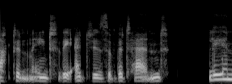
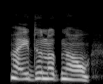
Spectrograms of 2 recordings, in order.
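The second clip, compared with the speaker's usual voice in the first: sullen; 7 semitones higher, 4 dB louder than usual. A narrator's reading. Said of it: "Martha said sullenly".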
